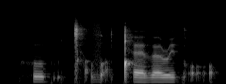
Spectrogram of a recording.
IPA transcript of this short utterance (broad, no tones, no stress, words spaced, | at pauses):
hukʷḭǀʰḭ zˤḛ ǃʰɛðœɹy ɡɔ̰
